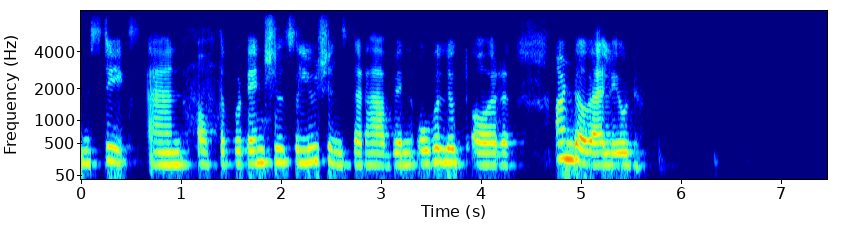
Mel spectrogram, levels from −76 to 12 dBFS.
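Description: From start to finish the speech carries the AMR wideband (HD Voice) codec at heavy damage, with a rough, raspy grain that fits its lowest mode, 6.6 kbit/s. The coder rebuilds the lower band from a pulse-driven model and fills the region from 6.4 to 7 kHz with shaped noise. Narrowband AMR would also sound muffled and stop near 3.4 kHz, whereas this band reaches about 7 kHz, below the call processing's 8 kHz ceiling.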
